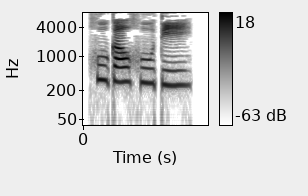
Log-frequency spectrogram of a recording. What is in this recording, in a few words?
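"忽高忽低", Mandarin Chinese; hsk; chinese-flashcards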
